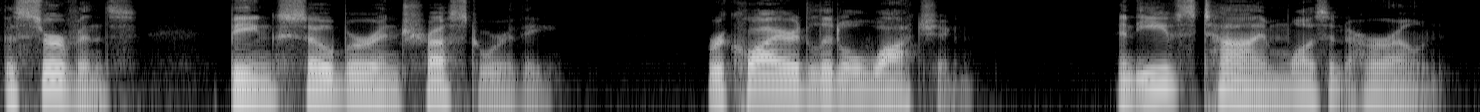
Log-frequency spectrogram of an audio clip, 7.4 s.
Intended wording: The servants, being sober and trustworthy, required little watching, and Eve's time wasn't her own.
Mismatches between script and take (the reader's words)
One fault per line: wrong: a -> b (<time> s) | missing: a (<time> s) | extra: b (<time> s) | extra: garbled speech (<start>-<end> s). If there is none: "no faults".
no faults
